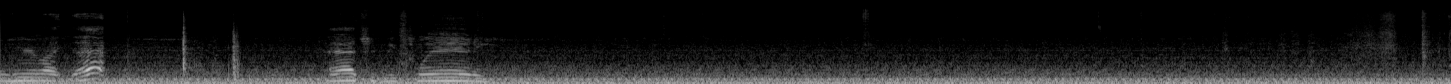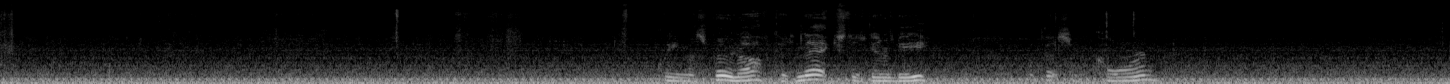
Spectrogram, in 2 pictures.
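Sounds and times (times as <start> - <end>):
diesel engine idling: 0.0 - 29.0.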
